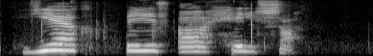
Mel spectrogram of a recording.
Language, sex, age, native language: Icelandic, male, 9, Icelandic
